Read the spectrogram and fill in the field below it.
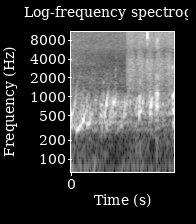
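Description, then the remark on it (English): A rapid run of nasal, raspy duck quacks, steady throughout, with no talking over them. “Whoa, you guys, is there a real duck in here?”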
